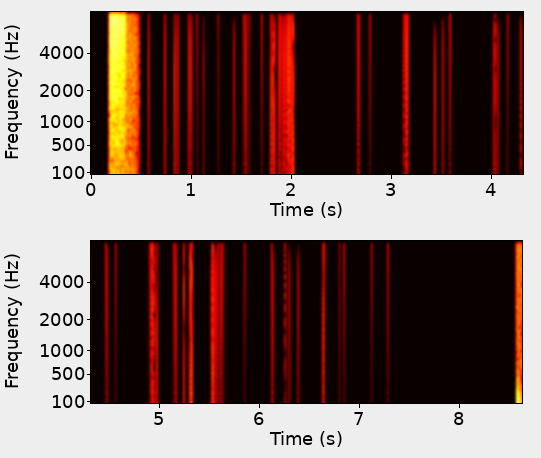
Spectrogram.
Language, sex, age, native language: Icelandic, male, 40-49, English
